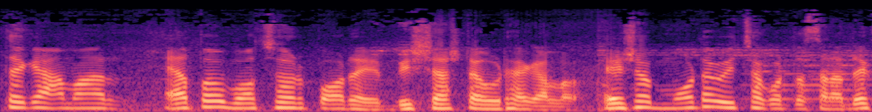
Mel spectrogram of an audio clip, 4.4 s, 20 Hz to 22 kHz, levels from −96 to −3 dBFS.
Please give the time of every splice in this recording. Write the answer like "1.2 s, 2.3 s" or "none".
2.9 s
